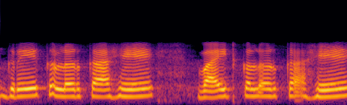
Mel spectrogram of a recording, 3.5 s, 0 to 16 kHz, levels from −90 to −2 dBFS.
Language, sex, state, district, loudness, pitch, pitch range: Hindi, female, Maharashtra, Mumbai Suburban, -16 LUFS, 220 Hz, 215-230 Hz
